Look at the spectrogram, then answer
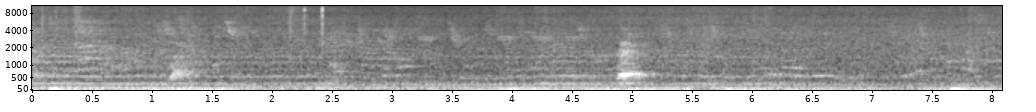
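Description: A honey bee's steady, low droning buzz hums on and off close by.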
